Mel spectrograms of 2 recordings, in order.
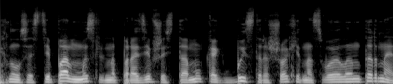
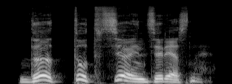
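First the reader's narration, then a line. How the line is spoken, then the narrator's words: Hmphed. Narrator (Russian): хмыкнул контрразведчик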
